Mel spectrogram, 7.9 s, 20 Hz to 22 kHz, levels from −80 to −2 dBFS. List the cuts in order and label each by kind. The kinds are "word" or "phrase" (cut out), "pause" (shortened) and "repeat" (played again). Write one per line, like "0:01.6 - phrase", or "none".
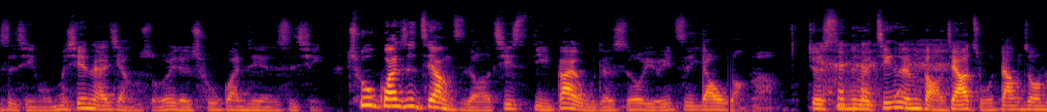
0:02.5 - pause
0:06.0 - phrase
